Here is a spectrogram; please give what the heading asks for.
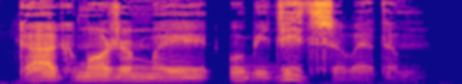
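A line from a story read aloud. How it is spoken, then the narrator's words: Gentle, reluctantly pitying question. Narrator (Russian): мягко спросил первый оратор, вынужденный против своей воли пожалеть Гендибаля после предыдущей реплики Долорми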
